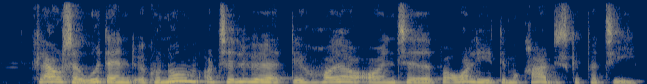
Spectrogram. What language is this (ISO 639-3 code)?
dan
